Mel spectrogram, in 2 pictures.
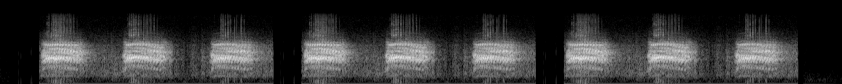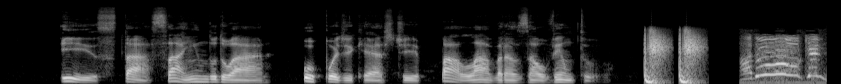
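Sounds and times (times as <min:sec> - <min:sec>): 
crows cawing: 0:00.4 - 0:08.0
speech: 0:09.0 - 0:14.5, 0:15.9 - 0:16.7.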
